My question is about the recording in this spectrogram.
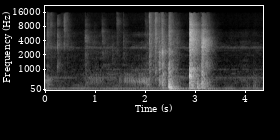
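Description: A camera battery dropped and clattering: two loud knocks a fraction of a second apart, about two and three seconds in, after a few faint handling clicks.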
